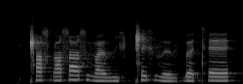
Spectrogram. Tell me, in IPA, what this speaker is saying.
ǁ ɔ˧ sˤ ɡ œ˧ sˤ œː˦ sˤ v œː˨ v i˨ x ǁ e˦ x v øː˨ v ɓ œ˧ tʰ ɛ˦

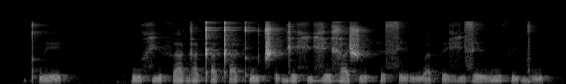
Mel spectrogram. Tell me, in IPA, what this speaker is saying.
kʷʼ e˨ | h u˨ x i˨ θ a˦ ɡ a˦ kʼ a˨ kʼ a˨˦ kʼ u˦˨ t͡ʃʼ ɘ˨ ɡ e˦˨ x i˨ ɣ e˦˨ ɣ a˦ ʃ u˨ h ɘ˨ s e˨ ŋʷ a˨ θ e˨ ɣ i˨ z e˦ β u˦˨ θ i˨ ɡ u˨

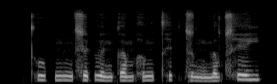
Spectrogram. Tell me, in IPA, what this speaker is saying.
t̪ʰ uː˨ p̚ n̪ ɪ˨˥ ŋ s ɵ˨˥ t̚ l ɵ˨˩ n k ɐ˨ m h ʊ˧ ŋ t̪ʰ ɪ˧ k̚ t͡s ʊ˨˩ ŋ n̪ ɐ˨˥ w t͡sʰ e˥ j

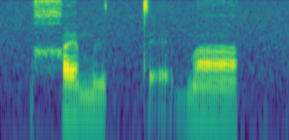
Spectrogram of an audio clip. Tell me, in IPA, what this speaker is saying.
χ ɛ m ɨ tː ɛ̰ b ã

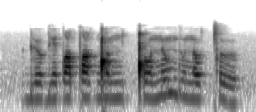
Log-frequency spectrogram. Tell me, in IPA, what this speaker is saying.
ɡʲ ɤ ɡ e d i tˤ ɛ ŋ͡ǃ ɯ ŋ i ǃ o n ɯ m d u n ɤ u̯ ǀ ɯ

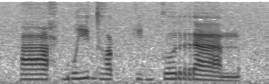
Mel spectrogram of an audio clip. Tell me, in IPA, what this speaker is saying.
ʕ ɑ ħ b w i dʱ ɒ kː i ɡ k o r a m

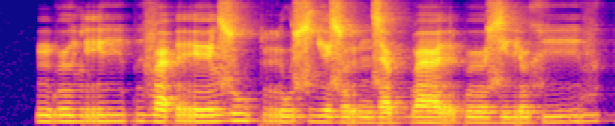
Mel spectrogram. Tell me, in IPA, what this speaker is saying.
m b øː ʎ r iː p i v æ ʔ r e l z uː p r u s ʎ e z o r n z æ p b æː r p øː z i ɾ ø x iː v

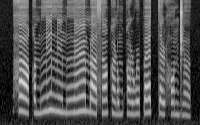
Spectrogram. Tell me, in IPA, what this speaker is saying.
h aː q ʉ m lː e lː ẽː m lː æ̃ː m ɽ a s ã q ẽ ɽ o m q ã ɭ w ə˞ p æ tː æ ɭ h ɔ n d͡ʒ ə̃

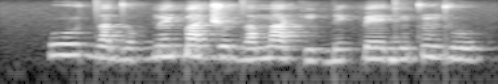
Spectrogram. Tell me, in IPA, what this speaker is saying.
w u˦ d a˦˨ d o˧ ɡ͡b ɛ̃˦ k͡p a˦ d͡ʒ o˦˨ d a˨˦ m a˦˨ k i˨ ɡ͡b e˧ k͡p e˧ d ĩ˧ t ũ˦ d u˧

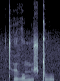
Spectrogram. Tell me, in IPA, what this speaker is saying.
t̪ʰ ʏ v o m y ʃ ǃ u

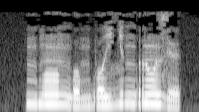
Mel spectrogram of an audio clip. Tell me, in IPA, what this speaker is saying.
m b õː˦ ŋ o˨ m b o˧ i̯ ʎ ə˦ ŋ r õ˦ z ʏ˨

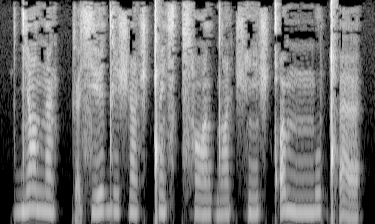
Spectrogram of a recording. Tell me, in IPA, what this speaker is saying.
dʲ ɑ̃ n æ̃ kː æ̰ sʲ e d i ʃ ɑ̃ ʃ ǃ ẽ sʲ t͡sʰ ɑ̃ l d ɑ̃ t͡ʃʰ ĩ ʃ qʼ u mː u ǃʼ æ

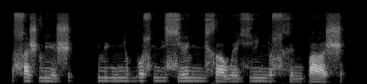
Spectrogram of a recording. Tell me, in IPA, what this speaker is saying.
ɬ a ʃ lʲ e ʃ | lʲ e ŋ ɲ ɯ b o ɬ nʲ e ɕ e lʲ nʲ e x ɾ ʌ w e ç i ɲ o ɬ x e ŋ p a ʃ

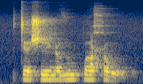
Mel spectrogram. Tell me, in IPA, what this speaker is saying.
t ɛ ʃ ĩ ɳ ʌ ð u p ʌ ħ o

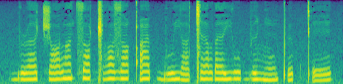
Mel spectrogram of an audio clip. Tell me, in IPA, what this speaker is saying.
b ɹ ɐ˩˧ t͡ʃ ɒ˩˧ lˠ ɐ̃˦ t͡s ɒ˦ ɡ͡ǁ ɒ˦ z ɒ˦ qʼ æ˦ p b u˩˧ j ɐ˩˧ ǀ e˦ lˠ ɾ e˦ j u˦ b ʏ˦ ʎ ũ˩˧ pʼ ʏ˦ p kʼ e˩˧

